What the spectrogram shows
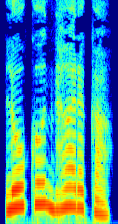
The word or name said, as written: ಲೋಕೋದ್ಧಾರಕ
